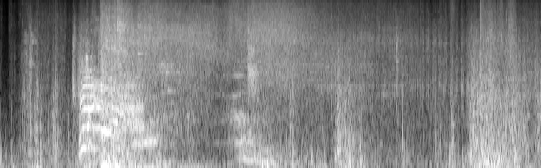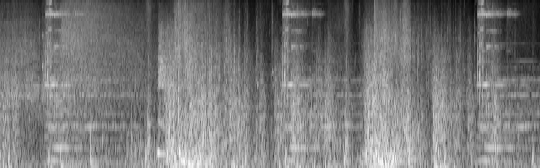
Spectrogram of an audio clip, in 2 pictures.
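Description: Wooden crates smash and splinter with heavy blows.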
